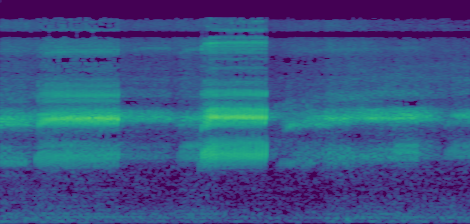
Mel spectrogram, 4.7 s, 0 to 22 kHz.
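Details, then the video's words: Spring night chorus of gray treefrogs in Houston, Texas, 28 April 2020: two strong, harsh pulsed trills, each under a second, stand out over quieter continuous trilling from more distant frogs. "Gray Tree Frogs Chorus"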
